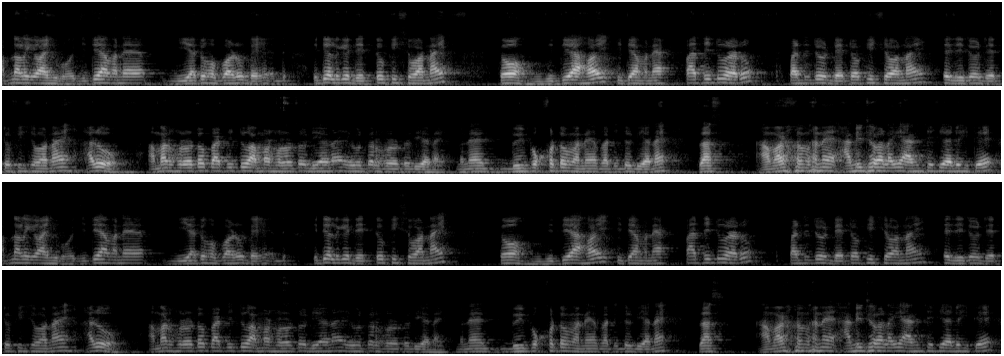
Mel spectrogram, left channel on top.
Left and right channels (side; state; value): right; quieter; 9.5 dB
